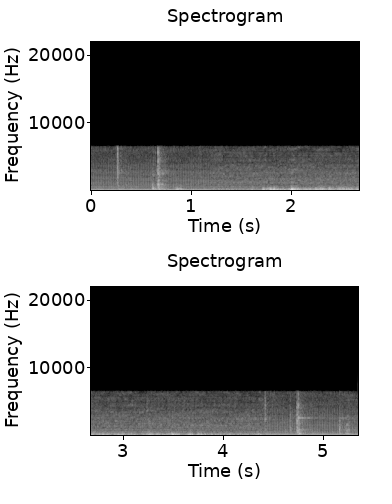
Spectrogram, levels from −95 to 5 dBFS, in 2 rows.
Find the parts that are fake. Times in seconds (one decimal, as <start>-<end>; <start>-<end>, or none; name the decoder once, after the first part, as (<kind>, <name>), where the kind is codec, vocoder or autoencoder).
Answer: 1.2-4.4 (vocoder, HiFi-GAN)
